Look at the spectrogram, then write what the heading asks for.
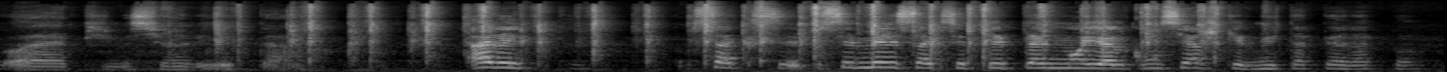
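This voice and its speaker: A woman doing a live card reading, slowly reading self-love affirmations aloud and chatting with her viewers between them. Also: a little high, background noise. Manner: slow, drawn-out reading of affirmations, chatty asides. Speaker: energy reader and card reader.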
